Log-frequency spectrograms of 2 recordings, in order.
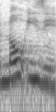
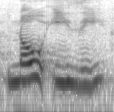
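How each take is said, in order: First: The two words are run together quickly. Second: The two words are said slowly and separately.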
